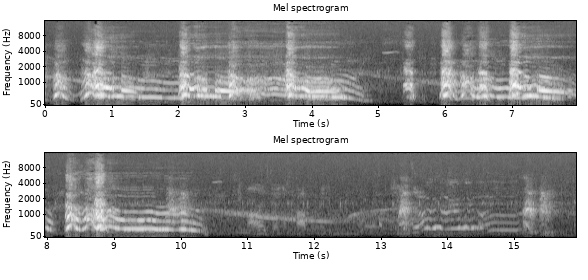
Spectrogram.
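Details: A pair of pet Basset Hounds howl along with a passing ambulance siren, their drawn-out wavering howls overlapping in bursts with occasional barks, then fading as the falling and rising siren wail carries on alone.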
